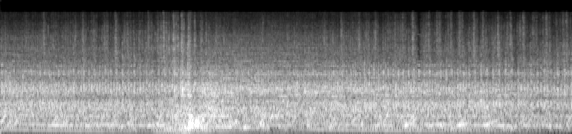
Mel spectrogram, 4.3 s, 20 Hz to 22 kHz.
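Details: 1979 Evinrude 35hp two-stroke outboard idling under its hood with sound-deadening insulation, about 80–83 dB beside the motor and 76 dB two feet back: an even, muffled burble holding a steady idle with no knocks or misses; healthy and quiet.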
